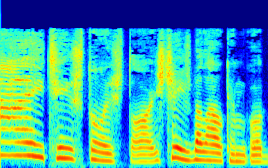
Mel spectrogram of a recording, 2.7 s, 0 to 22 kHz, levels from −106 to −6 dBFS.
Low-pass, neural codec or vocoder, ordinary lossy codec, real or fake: 10.8 kHz; codec, 24 kHz, 1 kbps, SNAC; MP3, 48 kbps; fake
